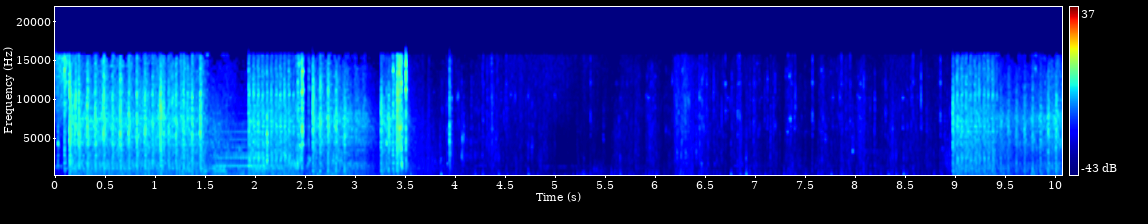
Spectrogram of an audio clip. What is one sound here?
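Rapid automatic gunfire rattles loudly.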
